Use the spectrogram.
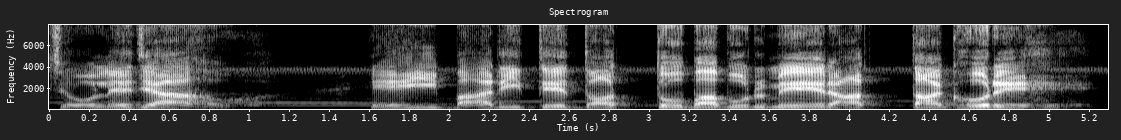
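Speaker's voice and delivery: put-on old caretaker warning the researchers away; ominous warning. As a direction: drag out the order to leave. Caretaker warns them off.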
